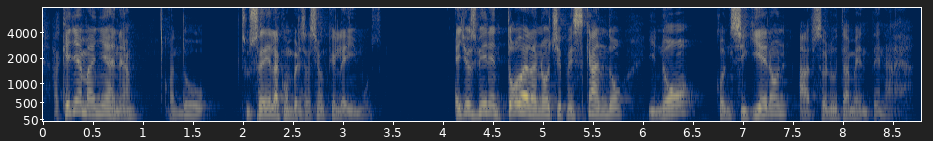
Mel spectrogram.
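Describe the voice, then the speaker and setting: A Colombian-accented man delivers a sermon in a fairly high, very lively voice. He peppers the congregation with questions and swings between loud emphasis and hushed lines. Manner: preaching with rhetorical questions to the congregation. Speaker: pastor.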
